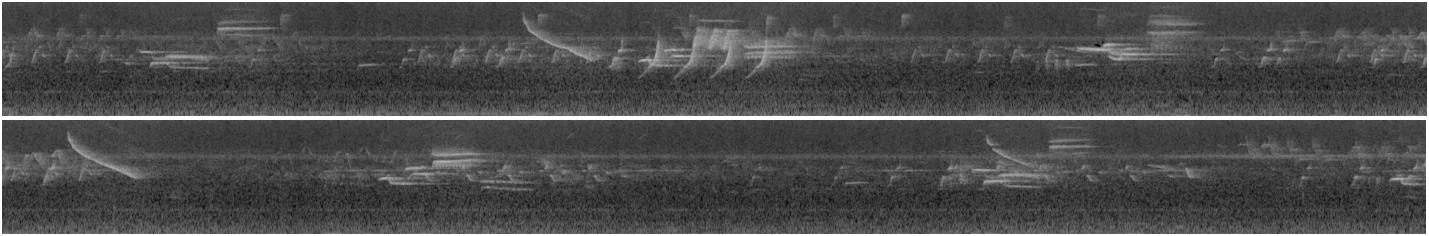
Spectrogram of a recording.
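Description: Songbirds singing in a forest: short chirping and trilling phrases every few seconds, some with quick downward-sliding whistles, over a faint steady hiss and a thin high tone.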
